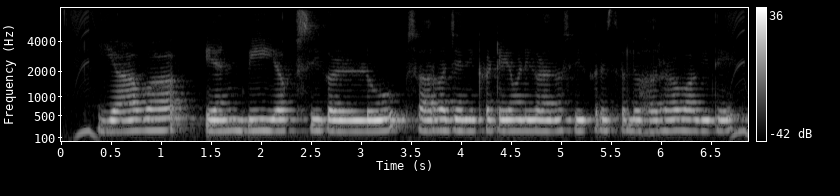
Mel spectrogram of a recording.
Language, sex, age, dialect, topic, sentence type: Kannada, male, 36-40, Mysore Kannada, banking, question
